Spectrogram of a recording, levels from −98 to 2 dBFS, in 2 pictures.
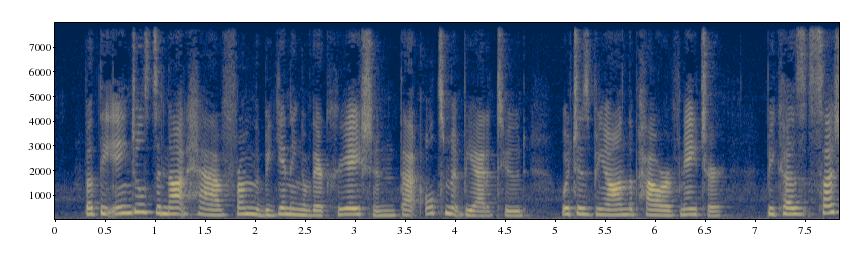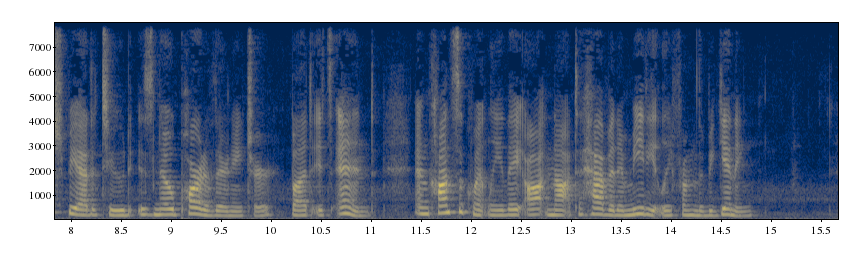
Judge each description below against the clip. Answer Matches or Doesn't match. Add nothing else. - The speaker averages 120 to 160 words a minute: Doesn't match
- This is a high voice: Matches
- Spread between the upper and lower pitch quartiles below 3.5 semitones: Doesn't match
